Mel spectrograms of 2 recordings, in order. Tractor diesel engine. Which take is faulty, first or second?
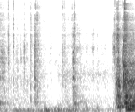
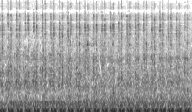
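first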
